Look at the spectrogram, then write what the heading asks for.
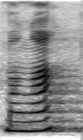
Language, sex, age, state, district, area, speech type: Manipuri, female, 18-30, Manipur, Kakching, rural, read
